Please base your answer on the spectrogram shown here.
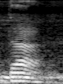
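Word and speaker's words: داء: ওয়াসিফা ওয়াশিফা মিন কুল্লি দা মিন কুল্লি দা শেষের দিকে উচ্চারণটা হবে দা।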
